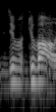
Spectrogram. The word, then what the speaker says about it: Duvall: Like Duvall is the right way to say it. It's basically the band is named after Robert Duvall.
